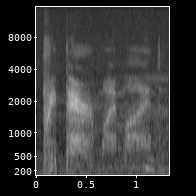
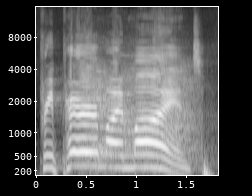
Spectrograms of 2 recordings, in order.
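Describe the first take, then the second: First: Very soft whisper, all breath. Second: Full, high shout, stretched out slow. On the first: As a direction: lead them in a hushed whisper. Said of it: "We're gonna whisper". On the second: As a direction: shout it out to lead the room. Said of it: "we're gonna shout". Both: Shown as a demonstration.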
